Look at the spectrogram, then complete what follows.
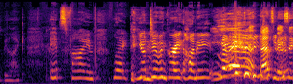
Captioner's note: laughs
